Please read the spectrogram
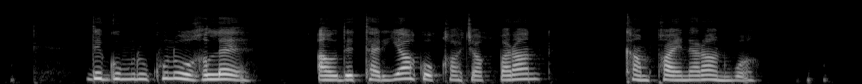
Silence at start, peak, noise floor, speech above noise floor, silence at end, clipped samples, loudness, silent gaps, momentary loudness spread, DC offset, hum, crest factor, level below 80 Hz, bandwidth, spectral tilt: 0.85 s; -4 dBFS; -84 dBFS; 62 dB; 1.1 s; under 0.1%; -22 LUFS; none; 12 LU; under 0.1%; none; 18 dB; -64 dBFS; 9.8 kHz; -7.5 dB/octave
